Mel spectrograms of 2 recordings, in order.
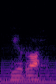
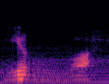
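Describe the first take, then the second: First: The r sound is short, not doubled. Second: The r sound is held long, doubled. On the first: The speaker calls it wrong. "Kadang ada yang membaca" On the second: The speaker calls it right. "tasdidkan sempurna"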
